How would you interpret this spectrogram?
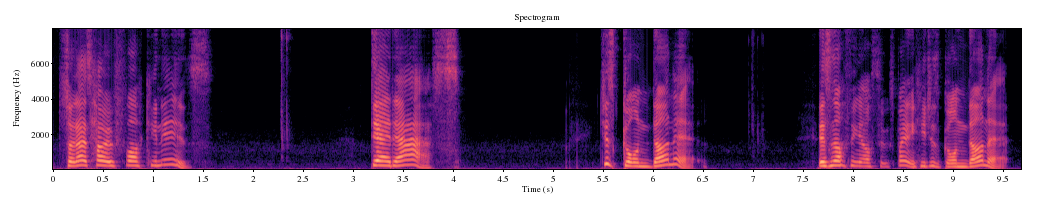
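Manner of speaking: loud, high, emphatic amazement; awed disbelief. Real, not acted. Fan stunned that he just did it, loud awe. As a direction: proclaim it in real astonishment.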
